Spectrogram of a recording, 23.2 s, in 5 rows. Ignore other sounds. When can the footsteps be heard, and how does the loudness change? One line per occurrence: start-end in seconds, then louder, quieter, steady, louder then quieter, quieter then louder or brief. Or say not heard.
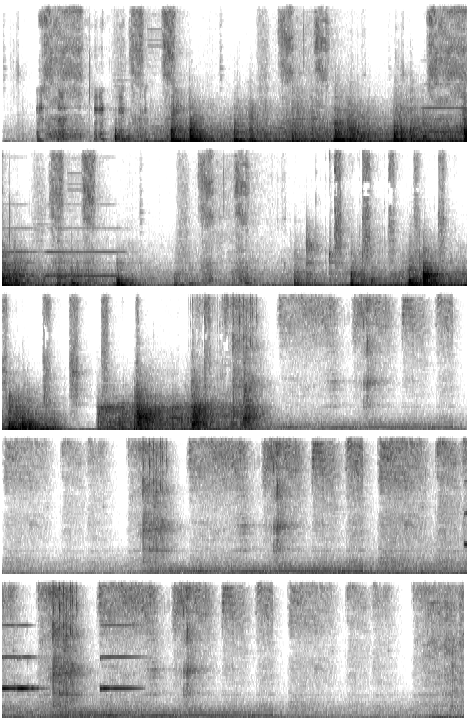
1.1-11.9 quieter then louder.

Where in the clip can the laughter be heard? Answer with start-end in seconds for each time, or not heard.
0.3-1.6.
